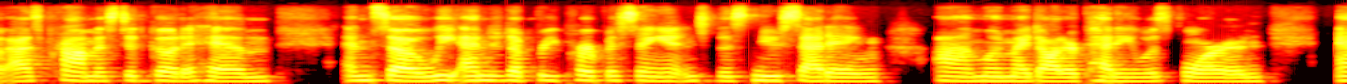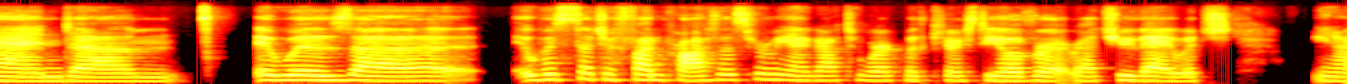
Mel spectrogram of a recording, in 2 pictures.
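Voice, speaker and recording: Chatty woman guest with frequent ums. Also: fairly low pitch. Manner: chatty, many ums, enthusiastic. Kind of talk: casual podcast interview.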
